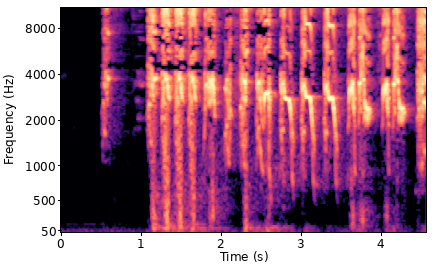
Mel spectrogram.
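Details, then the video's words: Common myna (Indian maina) singing: after a short opening note, a run of harsh, downslurred squawky notes follows at about four per second, bright and loud, with no other sounds. "Common myna bird song | Indian maina sound | mynah singing"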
